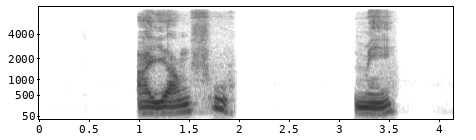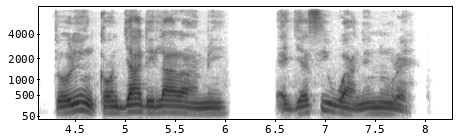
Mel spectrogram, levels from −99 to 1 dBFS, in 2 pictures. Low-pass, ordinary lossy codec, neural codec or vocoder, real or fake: 7.2 kHz; none; none; real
